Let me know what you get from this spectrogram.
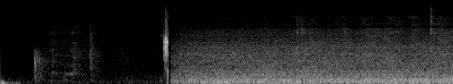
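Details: A brief quiet stretch with faint knocks, a sharp click, then steady broadband rumbling noise like a running engine or fan.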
